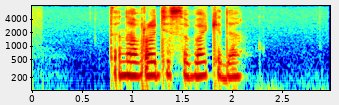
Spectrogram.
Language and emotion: Russian, neutral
